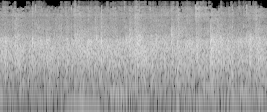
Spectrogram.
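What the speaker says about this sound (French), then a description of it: "On acclame le Seigneur." A church congregation at a deliverance service applauds in praise of the Lord, a dense, steady roar of many hands clapping together that holds at an even level throughout.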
